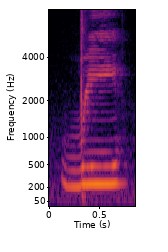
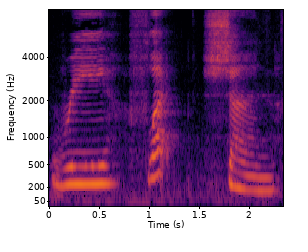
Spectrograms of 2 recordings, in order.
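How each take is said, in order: First: Said in the usual way. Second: "Reflection" drawn out very slowly; slow stretched word. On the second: Shown as a demonstration. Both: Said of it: "This is".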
